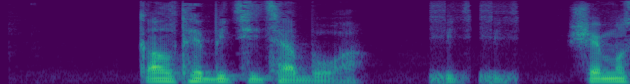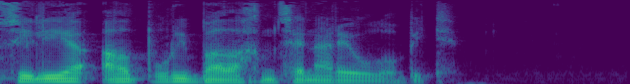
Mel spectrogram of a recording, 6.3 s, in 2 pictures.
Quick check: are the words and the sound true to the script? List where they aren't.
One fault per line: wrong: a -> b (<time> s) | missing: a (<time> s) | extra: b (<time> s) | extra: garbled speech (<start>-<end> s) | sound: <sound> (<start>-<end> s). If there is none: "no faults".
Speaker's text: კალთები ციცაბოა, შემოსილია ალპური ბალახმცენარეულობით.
sound: laugh (2.1-2.6 s)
